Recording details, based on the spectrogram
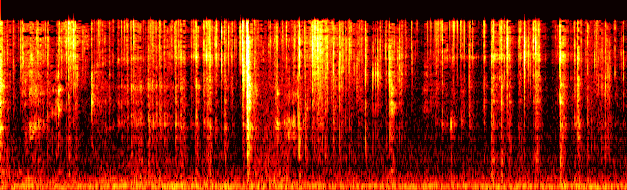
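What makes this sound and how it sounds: A metal box-cutter blade shaves and scrapes the surface of a palm-sized, solid pink Arko bar soap held in the hand. The result is a quiet run of dry, bright, crackling scrapes, with one sharper, louder scrape about midway through.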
